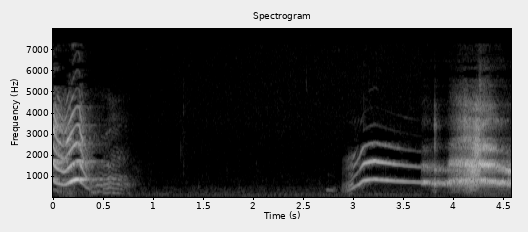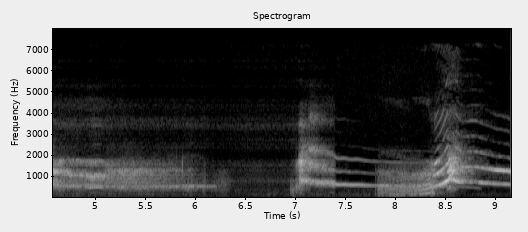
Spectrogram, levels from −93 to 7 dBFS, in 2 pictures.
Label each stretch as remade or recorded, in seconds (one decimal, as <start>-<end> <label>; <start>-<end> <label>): 0.0-3.7 recorded; 3.7-7.4 remade; 7.4-9.2 recorded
